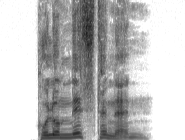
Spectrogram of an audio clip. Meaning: plural of Kolumnistin
- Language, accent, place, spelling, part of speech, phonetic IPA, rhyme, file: German, Germany, Berlin, Kolumnistinnen, noun, [kolʊmˈnɪstɪnən], -ɪstɪnən, De-Kolumnistinnen.ogg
